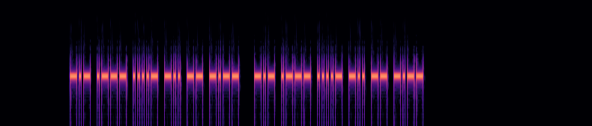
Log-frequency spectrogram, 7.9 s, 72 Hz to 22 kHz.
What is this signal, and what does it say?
Morse code, heard as a keyed tone, about 40 wpm, 700 Hz. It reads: KJ4DMY KJ4DMY
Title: USA Call Signs Repeated 2x 40wpm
